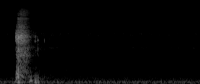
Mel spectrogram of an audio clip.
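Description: One short, sharp burst of breath from a man, about a quarter of a second long, just after the start, like a scoff or a sneeze-like exhale. The rest is quiet room tone.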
